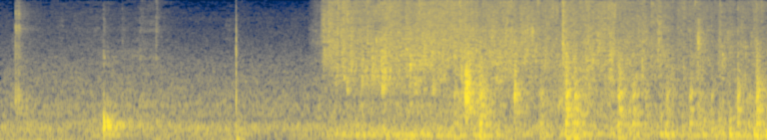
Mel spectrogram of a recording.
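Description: Water runs steadily from a tap with splashing as vegetables are rinsed beneath it, preceded by a few quiet clicks and knocks.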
